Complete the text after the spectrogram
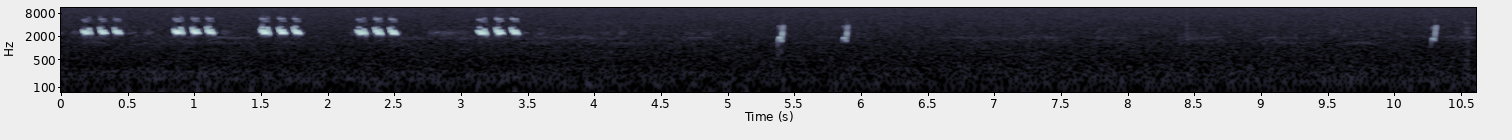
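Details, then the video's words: Common quail female calling: five rapid triple-note high phrases in quick succession, then silence broken by three isolated sharp clicks. "Common Female Quail Calling"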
